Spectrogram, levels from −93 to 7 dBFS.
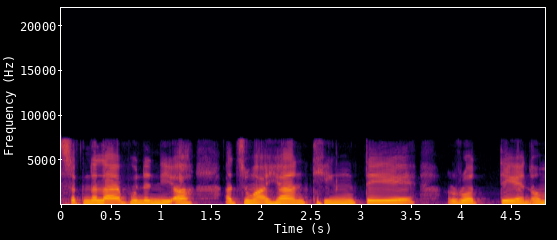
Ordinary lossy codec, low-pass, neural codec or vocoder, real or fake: none; 7.2 kHz; none; real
